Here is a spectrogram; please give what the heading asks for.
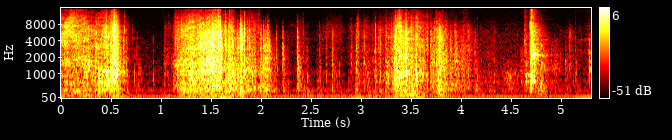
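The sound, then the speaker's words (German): Birthday presents being unwrapped, with paper crinkling, crumpling and tearing in several loud bursts of rustling separated by quieter pauses, and no talk. “Darf ich jetzt die Geschenke auspacken?”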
